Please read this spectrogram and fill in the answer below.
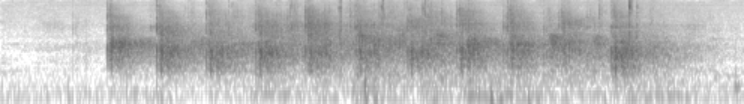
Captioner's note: audience applauds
